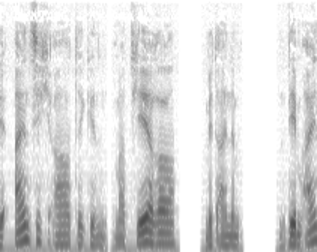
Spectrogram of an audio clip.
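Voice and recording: The reading aloud is done in a natural voice, and its pitch varies in an ordinary way. Quiet surrounds it.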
